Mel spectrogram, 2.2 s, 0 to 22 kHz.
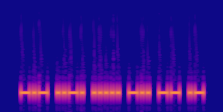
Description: Morse code, heard as a keyed tone, about 40 wpm, 700 Hz. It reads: KF5DMA
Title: USA Call Signs - 6 Characters - Repeated 3x - 40wpm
